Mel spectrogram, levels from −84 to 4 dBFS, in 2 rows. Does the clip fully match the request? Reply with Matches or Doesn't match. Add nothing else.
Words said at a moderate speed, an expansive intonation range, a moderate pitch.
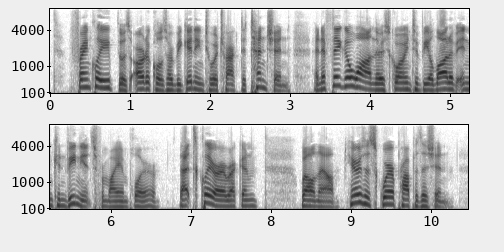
Doesn't match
